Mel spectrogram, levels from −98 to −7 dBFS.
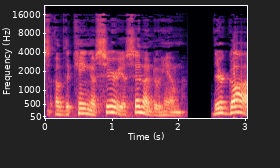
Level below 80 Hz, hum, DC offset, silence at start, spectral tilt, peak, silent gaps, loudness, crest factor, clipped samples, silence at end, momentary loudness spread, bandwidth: -52 dBFS; none; under 0.1%; 0 s; -5.5 dB/octave; -2 dBFS; none; -15 LUFS; 12 dB; under 0.1%; 0 s; 9 LU; 17 kHz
